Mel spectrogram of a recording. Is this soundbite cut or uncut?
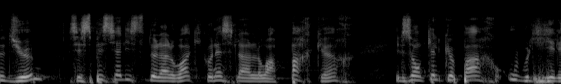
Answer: uncut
